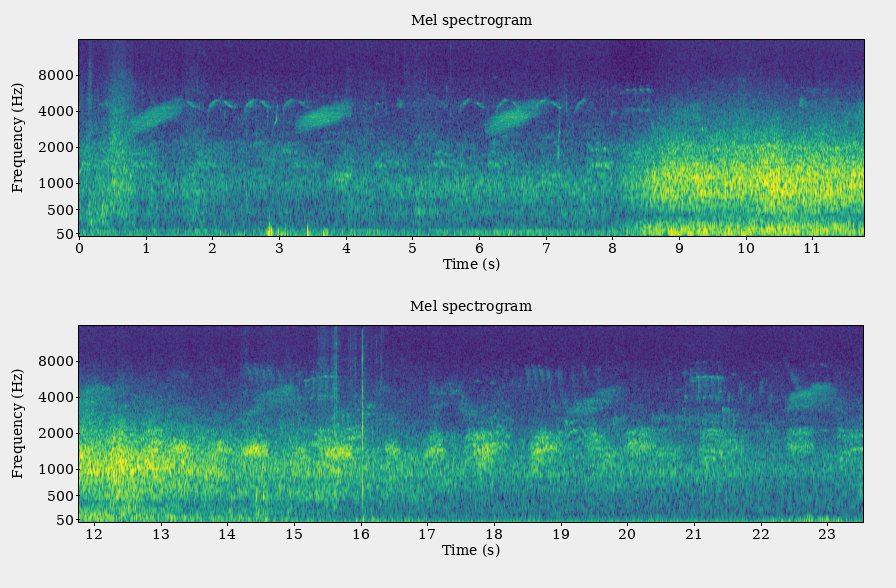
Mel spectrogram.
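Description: Wild birds calling and chirping in trees, with short high notes repeating throughout and a run of evenly spaced harsher calls in the second half. A swell of rushing noise rises about a third of the way in and fades over several seconds; it is the loudest sound.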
